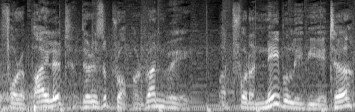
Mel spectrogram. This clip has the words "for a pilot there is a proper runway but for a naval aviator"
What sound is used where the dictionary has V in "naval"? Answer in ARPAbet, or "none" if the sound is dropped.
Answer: B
